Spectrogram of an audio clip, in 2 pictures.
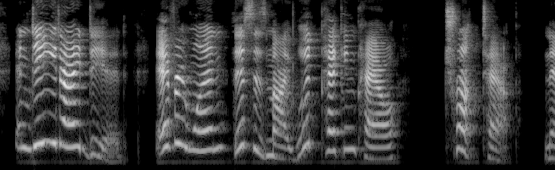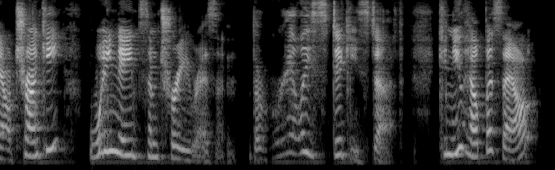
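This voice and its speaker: A woman uses a put-on character voice, high in pitch with very wide pitch swings. She goes at a fairly slow pace against a quiet background. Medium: read story. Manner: hearty, folksy.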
